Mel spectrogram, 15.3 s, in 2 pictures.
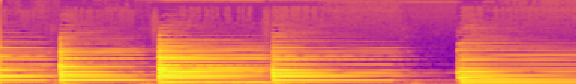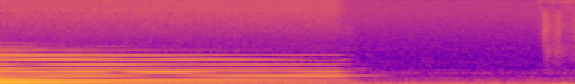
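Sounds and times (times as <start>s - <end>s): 
solo piano piece: 0.0s - 12.3s.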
